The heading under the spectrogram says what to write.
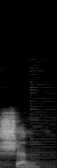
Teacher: Nhưng khi chúng ta có cái suffix là shun, lưu ý là sh này là một âm voiceless. Để kiểm tra thì mình chỉ cần đưa tay sờ lên cổ là mình thấy đây là âm voiceless.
